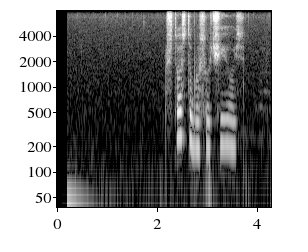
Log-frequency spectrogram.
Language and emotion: Russian, sad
